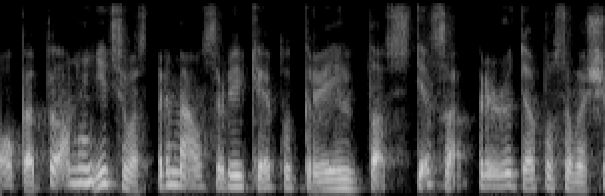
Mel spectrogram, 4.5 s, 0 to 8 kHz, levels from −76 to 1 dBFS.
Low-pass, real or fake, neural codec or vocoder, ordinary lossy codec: 7.2 kHz; fake; autoencoder, 22.05 kHz, a latent of 192 numbers a frame, VITS, trained on one speaker; AAC, 48 kbps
